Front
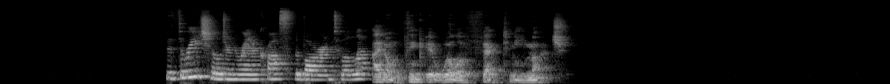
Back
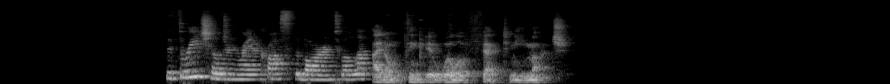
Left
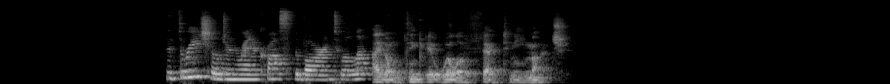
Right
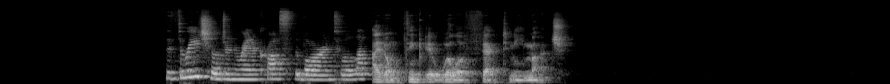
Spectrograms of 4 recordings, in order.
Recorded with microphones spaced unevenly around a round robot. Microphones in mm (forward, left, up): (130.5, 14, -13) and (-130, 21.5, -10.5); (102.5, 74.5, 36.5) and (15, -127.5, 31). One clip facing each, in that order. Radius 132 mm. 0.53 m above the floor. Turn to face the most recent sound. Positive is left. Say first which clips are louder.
# front 2 dB, right 2 dB
turn(degrees=-90)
